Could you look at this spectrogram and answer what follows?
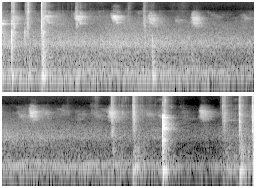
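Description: Stone pestle pounding in a stone mortar, crushing roasted chilies, shallots and garlic for a Thai chili paste. A few knocks at the start, a lull in the middle, then several separate strikes and the pounding picking up again near the end.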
